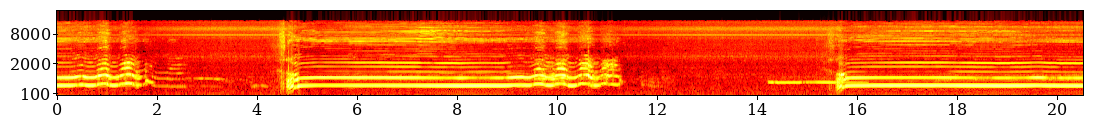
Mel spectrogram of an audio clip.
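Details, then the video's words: Diesel, an Alaskan Malamute, howls in long sustained notes broken by wavering, yodel-like stretches, with pauses for breath between drawn-out level tones. "Diesel Howling (Alaskan Malamute)"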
